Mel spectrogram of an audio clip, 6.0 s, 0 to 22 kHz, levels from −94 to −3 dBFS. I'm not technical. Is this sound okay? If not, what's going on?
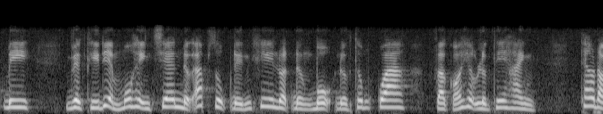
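Yes, nothing here sounds wrong: it's simply speech carried over an ordinary internet call, which naturally trims away the very highest frequencies, so it just sounds like a normal call.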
